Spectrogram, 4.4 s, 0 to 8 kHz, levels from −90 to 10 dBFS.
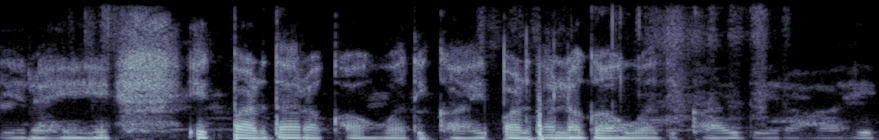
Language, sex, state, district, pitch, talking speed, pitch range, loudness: Hindi, female, Chhattisgarh, Kabirdham, 145 Hz, 205 wpm, 140-150 Hz, -23 LUFS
